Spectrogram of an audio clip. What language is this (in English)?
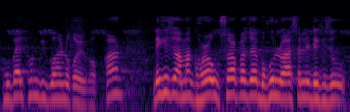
Assamese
